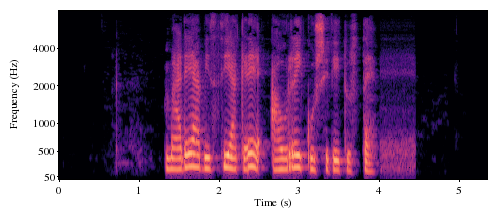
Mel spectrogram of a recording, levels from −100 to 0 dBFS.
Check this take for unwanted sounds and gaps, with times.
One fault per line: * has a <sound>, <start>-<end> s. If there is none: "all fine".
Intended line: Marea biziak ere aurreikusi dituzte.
all fine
